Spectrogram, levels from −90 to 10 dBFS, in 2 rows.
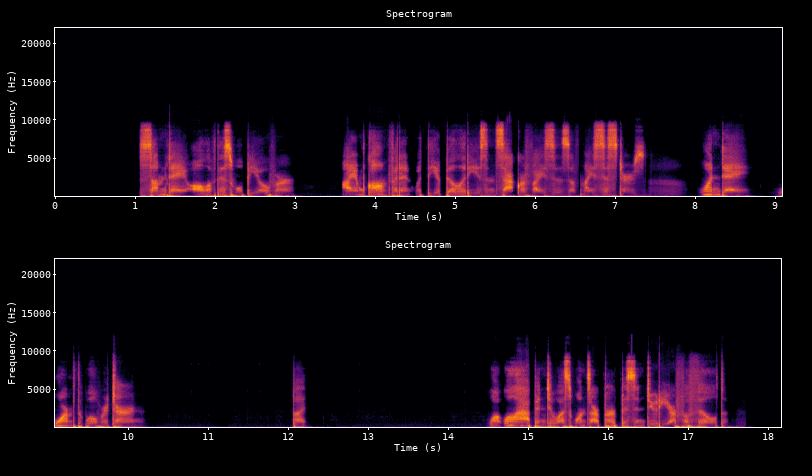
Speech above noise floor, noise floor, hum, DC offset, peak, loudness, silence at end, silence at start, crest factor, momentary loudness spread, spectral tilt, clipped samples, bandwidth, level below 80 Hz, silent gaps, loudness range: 57 dB; -77 dBFS; none; under 0.1%; -2 dBFS; -20 LUFS; 0.65 s; 1.05 s; 22 dB; 13 LU; -2 dB/octave; under 0.1%; 10 kHz; -30 dBFS; none; 18 LU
